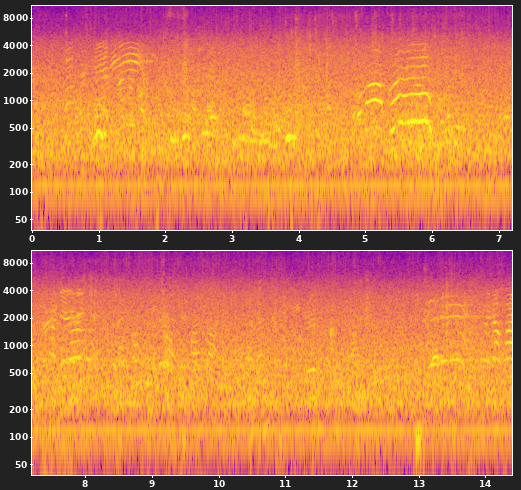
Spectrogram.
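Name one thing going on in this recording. Young men and women shout loudly across an open field outdoors.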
